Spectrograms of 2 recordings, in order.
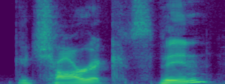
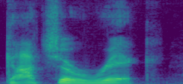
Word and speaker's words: Gacharic Spin: higher than most bg i once pronounced this band kacharik spin but i believe it's actually called gotcha rick which i was i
